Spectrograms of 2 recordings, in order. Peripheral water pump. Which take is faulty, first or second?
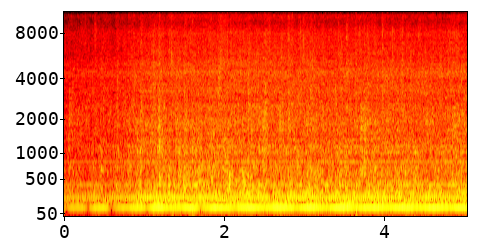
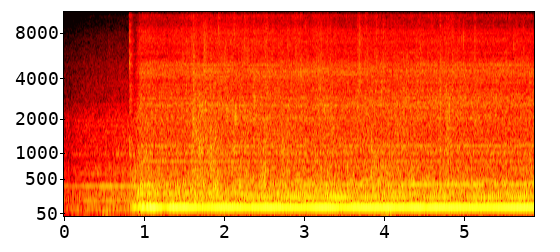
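second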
